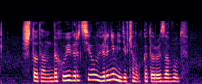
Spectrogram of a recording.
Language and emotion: Russian, neutral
